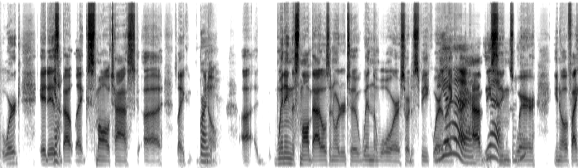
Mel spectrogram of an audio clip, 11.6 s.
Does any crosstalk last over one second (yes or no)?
yes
